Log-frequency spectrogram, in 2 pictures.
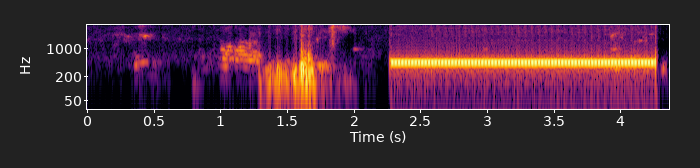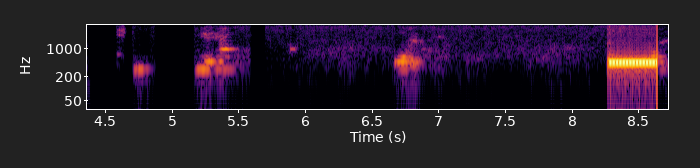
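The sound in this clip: A steady telephone line tone while a call is being placed: a loud, unbroken mid-pitched hum lasting about two seconds that starts again at the very end. Short bits of speech come before and between the tones.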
